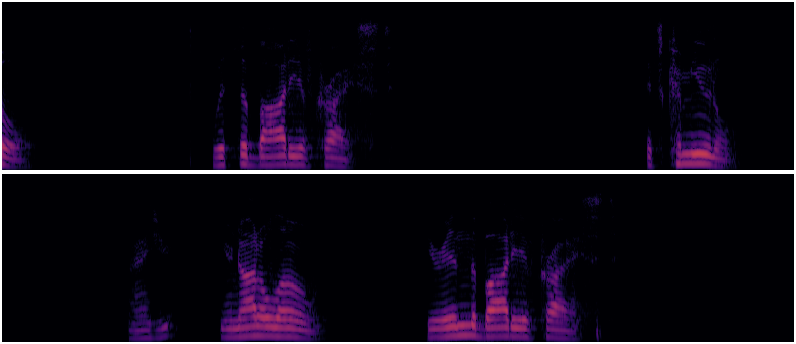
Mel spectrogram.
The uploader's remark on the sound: Recorded at North Village Church. Non-denominational church in Austin, TX.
